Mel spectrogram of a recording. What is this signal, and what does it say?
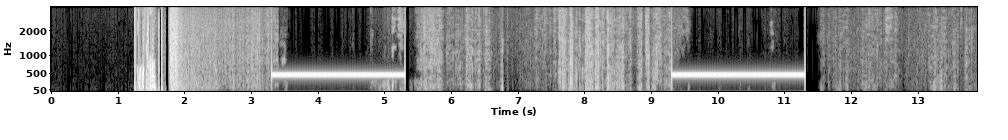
Ringback tone (North America), 440 + 480 Hz.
